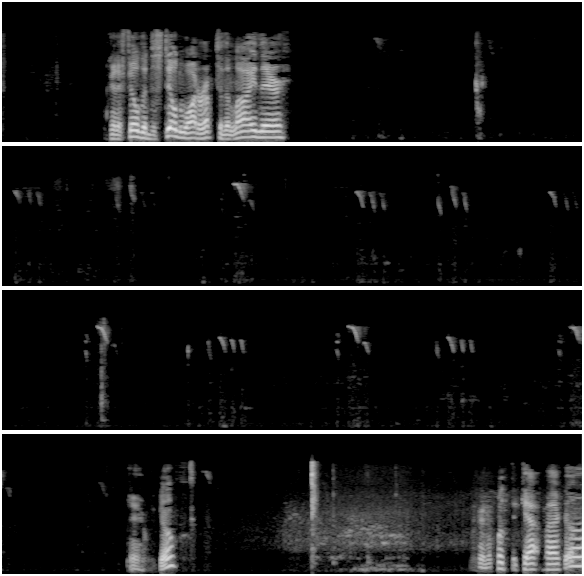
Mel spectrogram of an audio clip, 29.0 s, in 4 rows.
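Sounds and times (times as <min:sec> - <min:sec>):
faint bird chirps: 0:10.0 - 0:10.5, 0:11.4 - 0:14.5, 0:15.5 - 0:16.0, 0:16.8 - 0:17.7, 0:18.4 - 0:19.2, 0:19.9 - 0:22.0.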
